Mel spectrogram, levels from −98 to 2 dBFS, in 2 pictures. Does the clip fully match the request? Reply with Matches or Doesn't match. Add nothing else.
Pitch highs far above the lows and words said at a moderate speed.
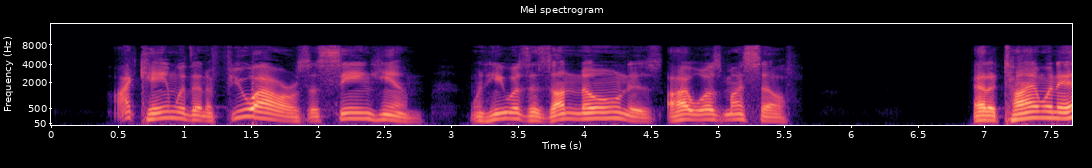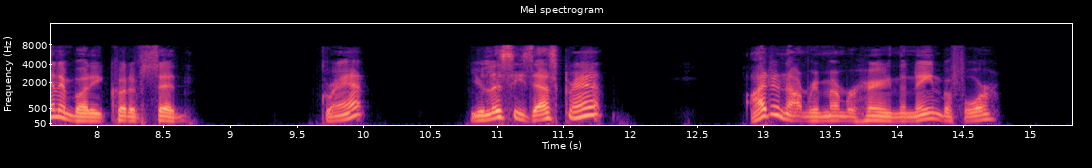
Matches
